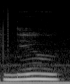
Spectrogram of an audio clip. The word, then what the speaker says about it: GNU: So first you're gonna have to search for GNU Emacs, and I don't understand why GNU is pronounced like that, because for the animal the G is silent, so that makes no sense to me.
